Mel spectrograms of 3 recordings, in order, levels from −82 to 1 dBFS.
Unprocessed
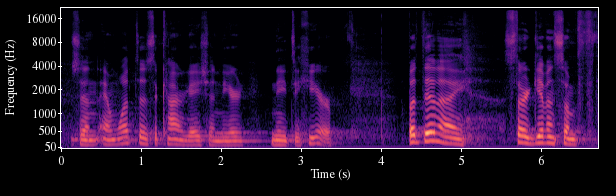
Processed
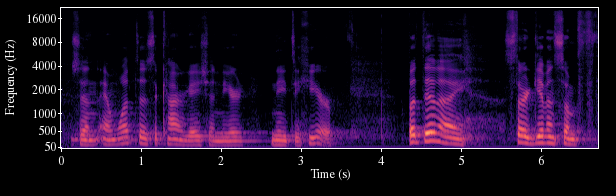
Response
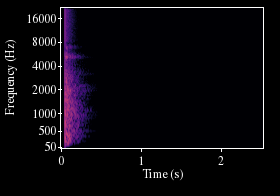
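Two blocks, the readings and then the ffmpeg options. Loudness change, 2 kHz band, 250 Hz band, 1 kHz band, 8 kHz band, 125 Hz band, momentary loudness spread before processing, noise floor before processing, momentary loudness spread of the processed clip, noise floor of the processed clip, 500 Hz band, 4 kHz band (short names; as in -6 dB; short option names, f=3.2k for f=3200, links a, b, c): -3.5 dB, -4.5 dB, -4.0 dB, -3.5 dB, -4.5 dB, -4.5 dB, 16 LU, -55 dBFS, 16 LU, -59 dBFS, -3.5 dB, -4.5 dB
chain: -filter_complex "[0:a]asplit=2[a][b];[b]lowpass=1.9k[c];[1:a]atrim=start_sample=2205[d];[c][d]afir=irnorm=-1:irlink=0,volume=-27.5dB[e];[a][e]amix=inputs=2:normalize=0,volume=-4.5dB"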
